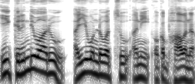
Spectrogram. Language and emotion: Telugu, neutral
